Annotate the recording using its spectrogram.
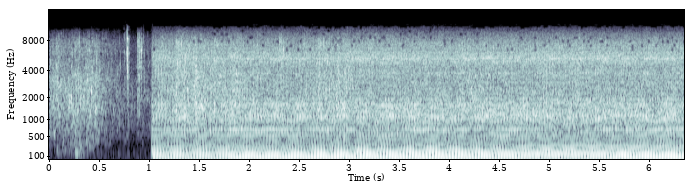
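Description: A loud motor drones steadily.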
